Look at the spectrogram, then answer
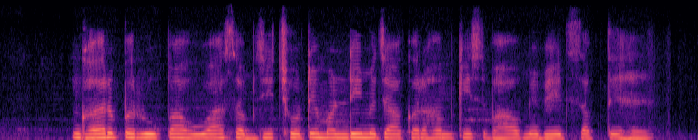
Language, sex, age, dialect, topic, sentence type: Magahi, female, 18-24, Western, agriculture, question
